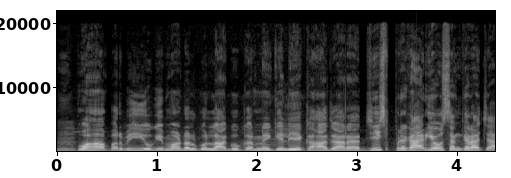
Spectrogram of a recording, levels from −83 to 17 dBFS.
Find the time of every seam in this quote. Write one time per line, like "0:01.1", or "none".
0:03.1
